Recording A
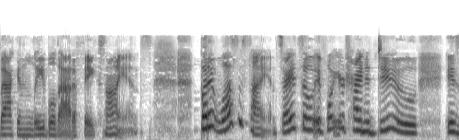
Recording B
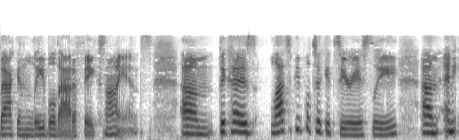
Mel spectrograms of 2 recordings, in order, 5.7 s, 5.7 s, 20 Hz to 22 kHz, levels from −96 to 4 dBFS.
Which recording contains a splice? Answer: A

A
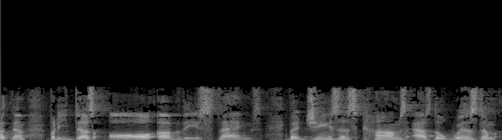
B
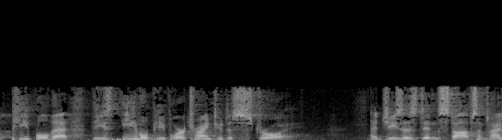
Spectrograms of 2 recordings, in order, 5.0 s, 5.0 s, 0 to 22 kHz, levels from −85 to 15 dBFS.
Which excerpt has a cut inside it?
A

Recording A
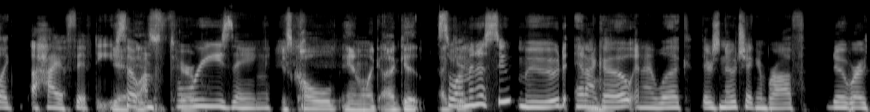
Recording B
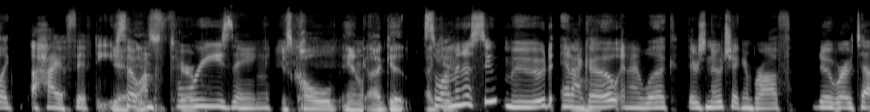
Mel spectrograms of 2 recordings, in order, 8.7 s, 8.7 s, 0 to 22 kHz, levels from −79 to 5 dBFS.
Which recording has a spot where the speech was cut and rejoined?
B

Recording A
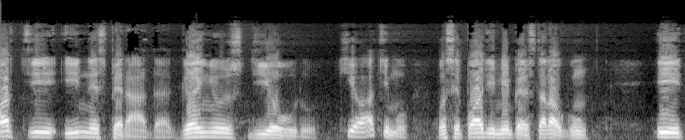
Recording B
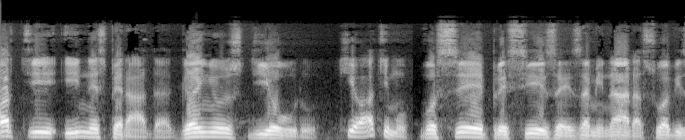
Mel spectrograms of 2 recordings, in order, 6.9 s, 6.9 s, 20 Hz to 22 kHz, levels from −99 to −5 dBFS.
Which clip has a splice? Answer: B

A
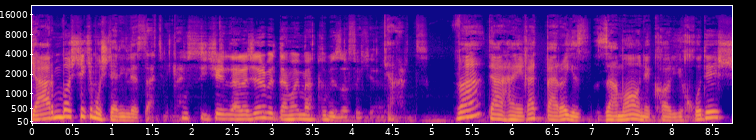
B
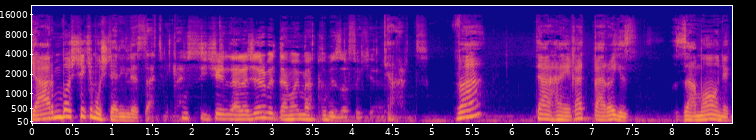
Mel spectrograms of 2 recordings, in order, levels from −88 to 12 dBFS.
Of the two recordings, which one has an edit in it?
A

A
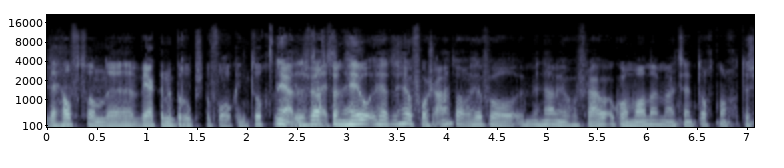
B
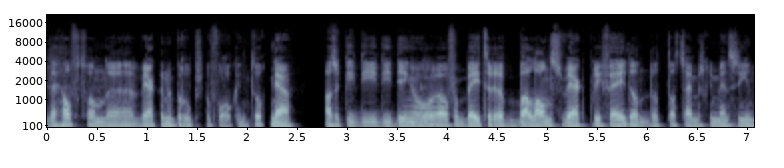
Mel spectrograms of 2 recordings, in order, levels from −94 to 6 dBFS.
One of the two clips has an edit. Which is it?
B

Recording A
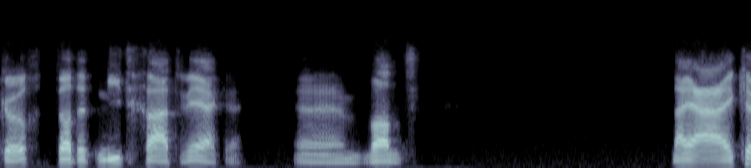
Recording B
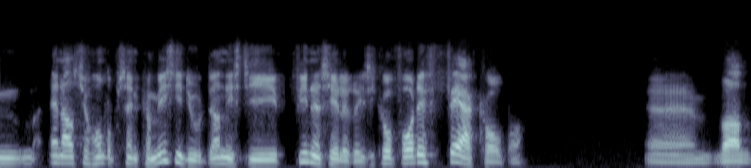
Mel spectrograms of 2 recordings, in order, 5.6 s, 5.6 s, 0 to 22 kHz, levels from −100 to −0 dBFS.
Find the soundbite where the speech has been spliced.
B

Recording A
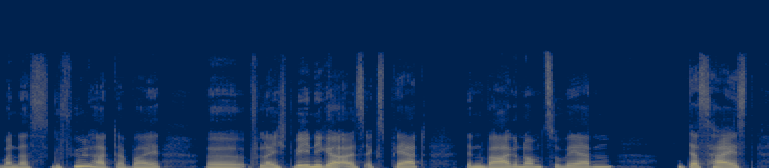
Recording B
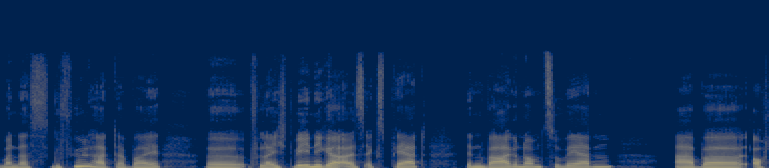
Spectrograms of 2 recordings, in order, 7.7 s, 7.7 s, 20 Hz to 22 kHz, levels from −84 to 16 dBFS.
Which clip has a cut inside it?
A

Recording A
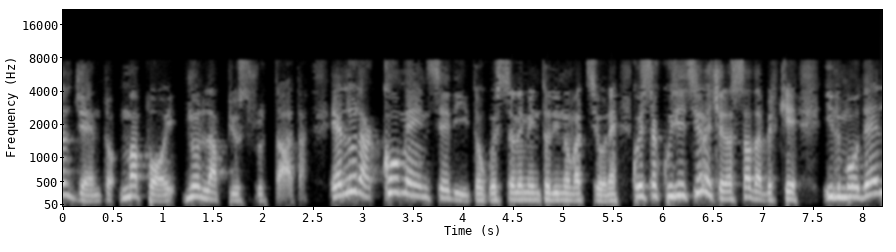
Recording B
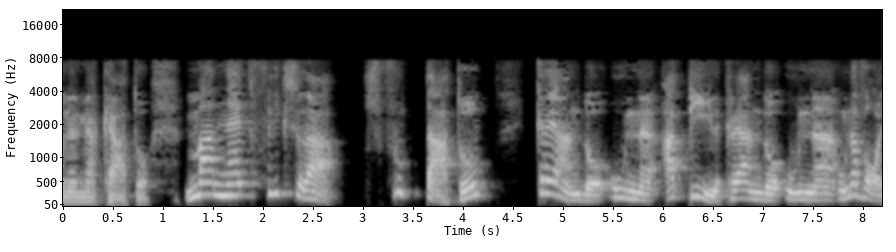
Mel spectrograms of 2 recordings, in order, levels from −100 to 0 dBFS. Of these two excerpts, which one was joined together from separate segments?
A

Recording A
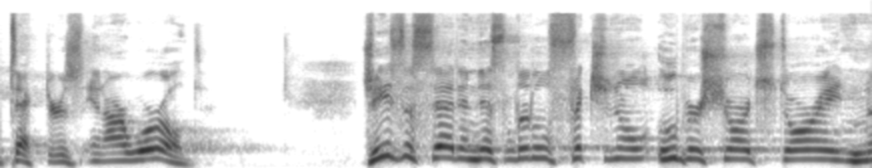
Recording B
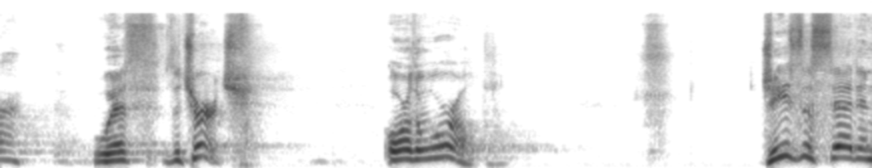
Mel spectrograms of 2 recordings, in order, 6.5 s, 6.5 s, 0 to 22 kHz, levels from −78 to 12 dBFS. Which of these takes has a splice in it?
A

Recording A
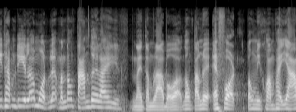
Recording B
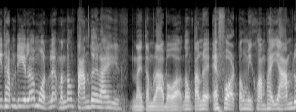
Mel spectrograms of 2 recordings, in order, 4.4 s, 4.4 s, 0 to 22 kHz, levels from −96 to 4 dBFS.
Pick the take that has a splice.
B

